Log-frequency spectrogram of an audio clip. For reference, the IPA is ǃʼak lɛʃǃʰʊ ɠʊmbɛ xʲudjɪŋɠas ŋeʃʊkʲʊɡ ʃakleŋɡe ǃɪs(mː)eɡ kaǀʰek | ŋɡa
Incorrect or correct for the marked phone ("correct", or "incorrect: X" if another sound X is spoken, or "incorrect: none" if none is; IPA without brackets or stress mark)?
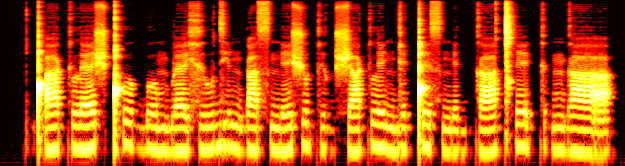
incorrect: ŋ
